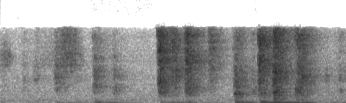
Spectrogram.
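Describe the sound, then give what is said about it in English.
Hands bash clumsily at a computer keyboard in quick, uneven bursts of clattering keys, growing louder and more forceful toward the end, with no voices present. “Yeah, this is the whole, we got the genius kid on the computer and the old lady sitcom noise, where he just smacks the keyboard with his hands and pack the database.”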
